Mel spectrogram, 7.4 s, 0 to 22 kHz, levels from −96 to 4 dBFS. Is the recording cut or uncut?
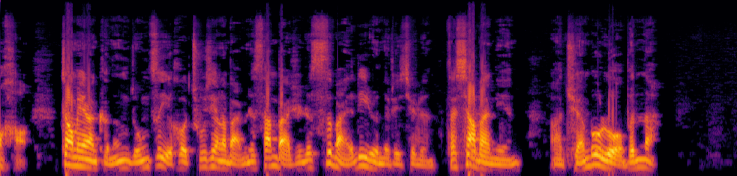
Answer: cut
